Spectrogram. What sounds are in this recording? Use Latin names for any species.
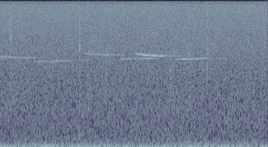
Poecile atricapillus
